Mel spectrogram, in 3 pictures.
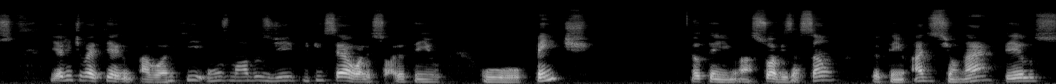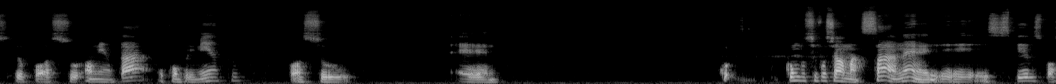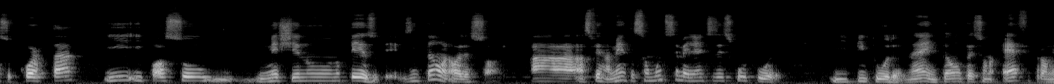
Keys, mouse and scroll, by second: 28.0 f.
